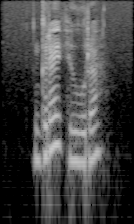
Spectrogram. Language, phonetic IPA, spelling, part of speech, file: Russian, [ɡrɐˈvʲurə], гравюра, noun, Ru-гравюра.ogg
- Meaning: engraving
